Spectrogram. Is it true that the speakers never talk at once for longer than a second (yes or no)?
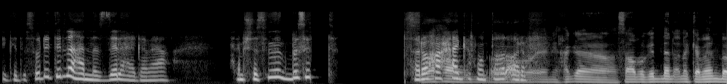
no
